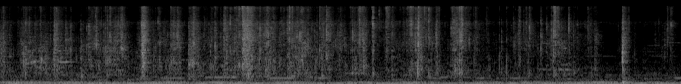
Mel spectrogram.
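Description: Plastic instant mi goreng noodle packet crinkling and rustling in the hands as it is torn open and the noodle block and seasoning sachets are pulled out. Irregular crackles that thin out near the end.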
